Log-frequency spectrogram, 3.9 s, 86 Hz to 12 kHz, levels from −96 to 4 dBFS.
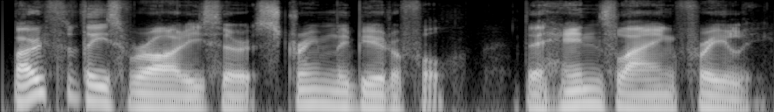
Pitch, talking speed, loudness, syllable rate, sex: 105 Hz, 170 wpm, -19 LUFS, 6.0 syllables/s, male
